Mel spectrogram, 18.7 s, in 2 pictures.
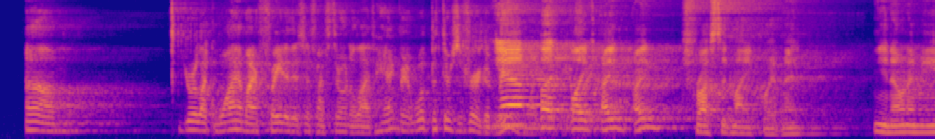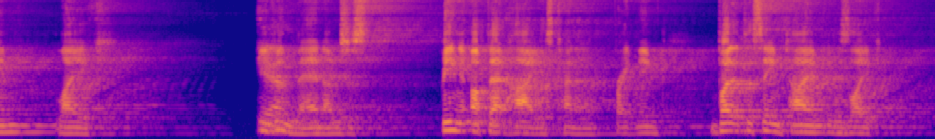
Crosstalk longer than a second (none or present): present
